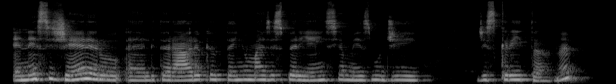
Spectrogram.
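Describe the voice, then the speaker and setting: In an Italian accent, a woman talks fairly slowly at a fairly high pitch. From Switzerland (Italian-speaking). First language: Italian (speaking Portuguese). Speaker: literature professor and translator. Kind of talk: personal presentation to camera. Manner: hesitant, many filler sounds.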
